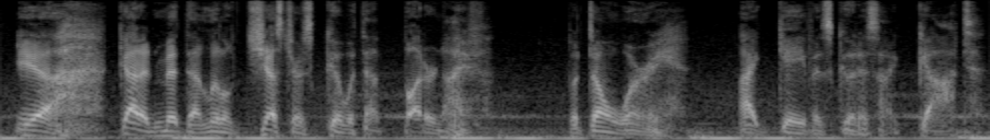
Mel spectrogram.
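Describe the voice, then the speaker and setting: Against clear background noise, a man does a raspy, put-on character voice at a moderate pace, with long, frequent pauses. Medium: video game. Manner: gruff, laconic.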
